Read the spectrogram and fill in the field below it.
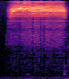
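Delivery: hissed S, tongue kept inside; soft clean hiss; model S sound. Shown as a demonstration. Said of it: "Do you see my tongue".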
